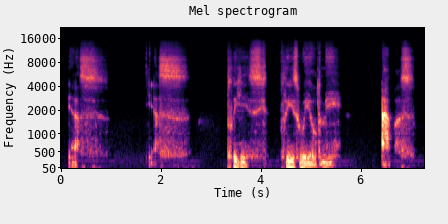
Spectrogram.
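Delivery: low, hushed whispered voice. The narrator voices a sword answering a player who calls on it, low sword voice. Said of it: "you hear its low voice".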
